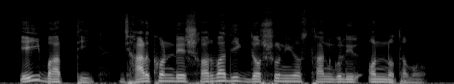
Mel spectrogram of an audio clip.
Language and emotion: Bengali, neutral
